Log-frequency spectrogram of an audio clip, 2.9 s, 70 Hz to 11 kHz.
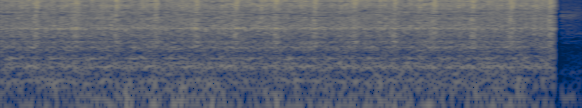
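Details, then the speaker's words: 2017 Chevy Suburban V8, 109,000 miles, in for a cylinder misfire (cylinder 4, later said to be cylinder 2): steady quick ticking over a rough idle that then cuts off, from a collapsed Active Fuel Management lifter needing a major repair. "a collapse lifter collapse lifter because the stupid ass AFM system that they put in there the active fuel management that are in these trucks are are going out so much faster now"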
